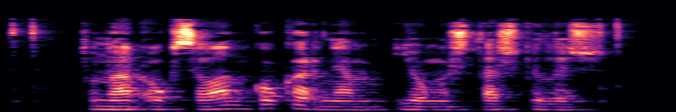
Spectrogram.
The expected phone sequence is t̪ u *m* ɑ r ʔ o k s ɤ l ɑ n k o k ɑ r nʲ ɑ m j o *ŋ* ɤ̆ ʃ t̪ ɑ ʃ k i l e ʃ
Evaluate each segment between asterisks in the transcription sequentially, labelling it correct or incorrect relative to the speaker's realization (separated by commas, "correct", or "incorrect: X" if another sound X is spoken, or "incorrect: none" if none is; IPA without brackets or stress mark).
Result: incorrect: n, correct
